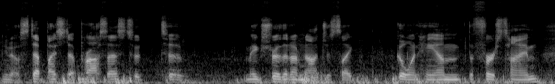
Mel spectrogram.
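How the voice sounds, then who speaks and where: Over noticeable background noise, the speech runs at a fairly quick pace with fairly even intonation. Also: man. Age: 30s. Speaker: professional race car driver. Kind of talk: casual vlog talk.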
